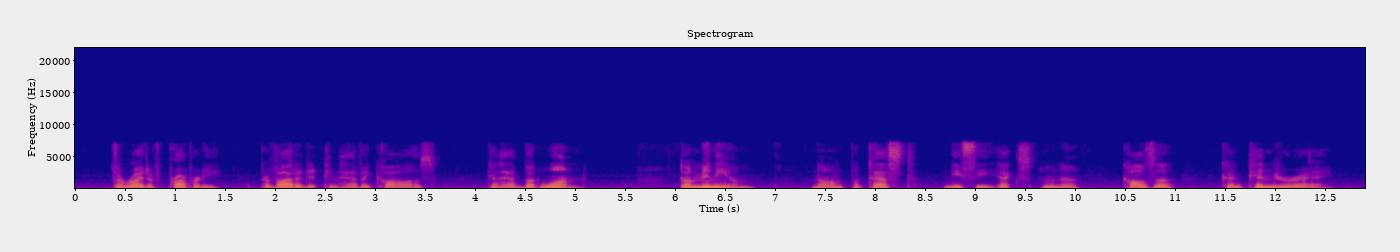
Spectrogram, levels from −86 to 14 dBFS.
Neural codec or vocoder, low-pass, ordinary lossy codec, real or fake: none; 7.2 kHz; Opus, 64 kbps; real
